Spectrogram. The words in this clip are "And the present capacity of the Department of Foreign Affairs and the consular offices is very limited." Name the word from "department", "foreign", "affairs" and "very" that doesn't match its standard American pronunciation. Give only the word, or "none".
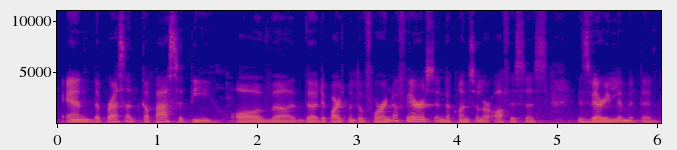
affairs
